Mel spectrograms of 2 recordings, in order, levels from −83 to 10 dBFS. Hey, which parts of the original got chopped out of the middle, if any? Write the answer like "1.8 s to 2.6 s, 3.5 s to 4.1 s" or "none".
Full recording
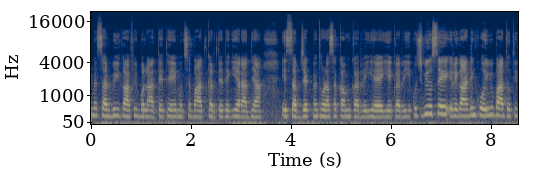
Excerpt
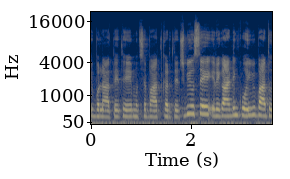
2.7 s to 6.6 s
